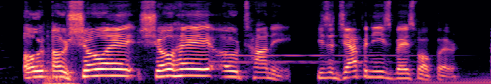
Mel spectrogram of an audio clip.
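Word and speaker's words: Ohtani: Ootani. Oh. Show Otani.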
